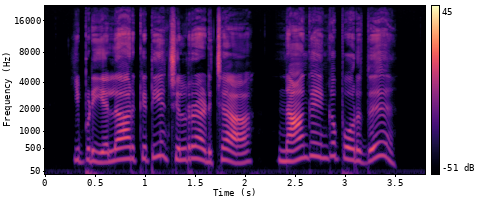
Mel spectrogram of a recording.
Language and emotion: Tamil, sad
